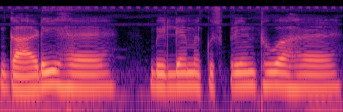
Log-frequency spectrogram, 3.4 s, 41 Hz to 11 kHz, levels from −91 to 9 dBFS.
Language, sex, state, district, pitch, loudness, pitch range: Hindi, male, Chhattisgarh, Bilaspur, 140 Hz, -21 LUFS, 135-145 Hz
